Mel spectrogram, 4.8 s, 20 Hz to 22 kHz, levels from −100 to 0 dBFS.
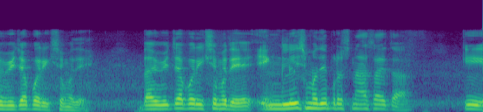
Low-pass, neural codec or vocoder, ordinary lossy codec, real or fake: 7.2 kHz; none; none; real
